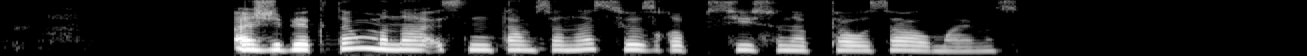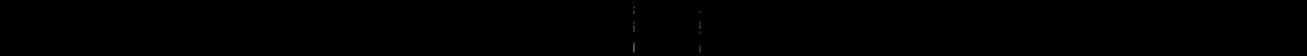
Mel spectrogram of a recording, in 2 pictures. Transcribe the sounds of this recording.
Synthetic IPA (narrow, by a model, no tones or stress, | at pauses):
æʒɪbe̞kt̪ɪŋmənɑɪsɪnt̪ʰɑmsɑnɑsɵzʁəpsʏjsɪnɪp̚t̪ʰɑwəsɑɑlˠmɑjməz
